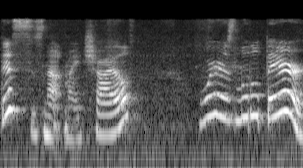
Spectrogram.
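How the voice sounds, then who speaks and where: A woman puts on a character voice at an extremely high pitch. She raises and projects it, speaking at a fairly slow pace. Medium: read story.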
